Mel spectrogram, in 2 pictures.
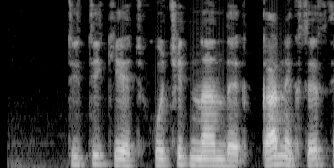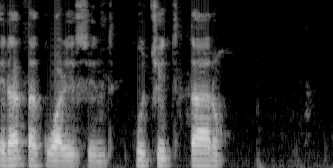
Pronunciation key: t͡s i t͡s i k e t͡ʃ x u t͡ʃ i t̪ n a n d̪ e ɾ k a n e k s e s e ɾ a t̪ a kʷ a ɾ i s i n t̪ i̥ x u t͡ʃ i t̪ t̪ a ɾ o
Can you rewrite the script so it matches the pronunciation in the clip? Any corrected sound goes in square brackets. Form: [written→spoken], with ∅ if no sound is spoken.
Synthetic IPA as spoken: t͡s i t͡s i k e t͡ʃ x u t͡ʃ i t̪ n a n d̪ e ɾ k a n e k s e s e ɾ a t̪ a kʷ a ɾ i s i n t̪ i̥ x u t͡ʃ i t̪ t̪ a ɾ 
